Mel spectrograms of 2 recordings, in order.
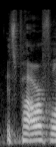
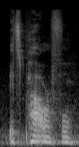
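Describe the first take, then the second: First: Said in the usual way. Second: Soft unvoiced whisper, much softer. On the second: Shown as a demonstration. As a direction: breathe it like a secret full of awe. Repeated line, first whispered.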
